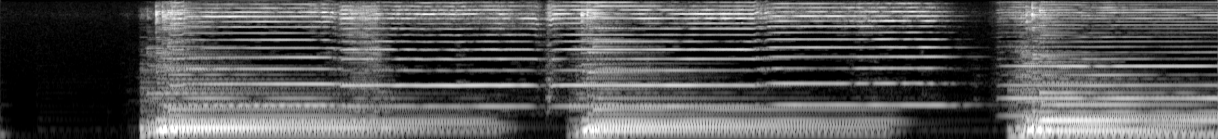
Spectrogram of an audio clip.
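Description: Acoustic guitar chords, struck once each and left to ring, three in a row about two seconds apart, after a short silence at the start.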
